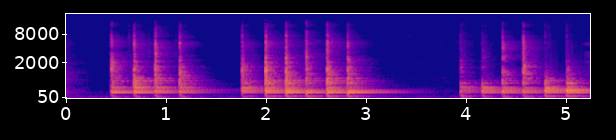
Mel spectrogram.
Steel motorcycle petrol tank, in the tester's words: it's making the right sound. It's got a ring.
